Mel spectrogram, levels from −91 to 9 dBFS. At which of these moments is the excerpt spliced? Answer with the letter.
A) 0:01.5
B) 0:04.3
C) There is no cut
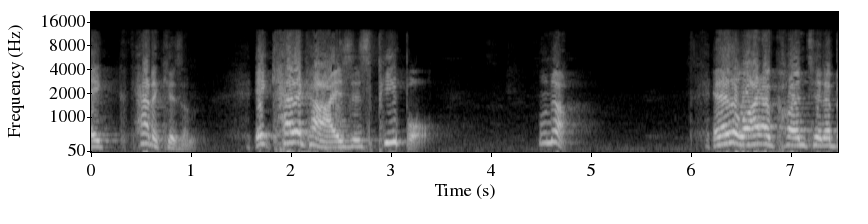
B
